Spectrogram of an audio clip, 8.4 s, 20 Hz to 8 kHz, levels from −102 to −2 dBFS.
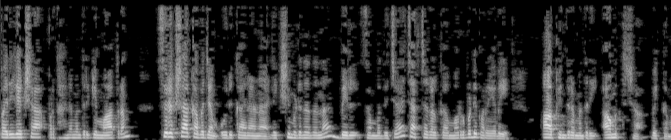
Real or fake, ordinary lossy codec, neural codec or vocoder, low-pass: real; none; none; none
